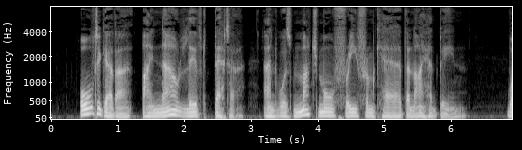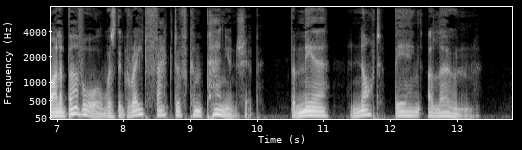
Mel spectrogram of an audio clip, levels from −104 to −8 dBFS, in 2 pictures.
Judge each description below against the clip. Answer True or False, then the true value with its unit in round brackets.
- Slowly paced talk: True (130 wpm)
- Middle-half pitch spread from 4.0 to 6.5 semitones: True (5.0 semitones)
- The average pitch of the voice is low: True (90 Hz)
